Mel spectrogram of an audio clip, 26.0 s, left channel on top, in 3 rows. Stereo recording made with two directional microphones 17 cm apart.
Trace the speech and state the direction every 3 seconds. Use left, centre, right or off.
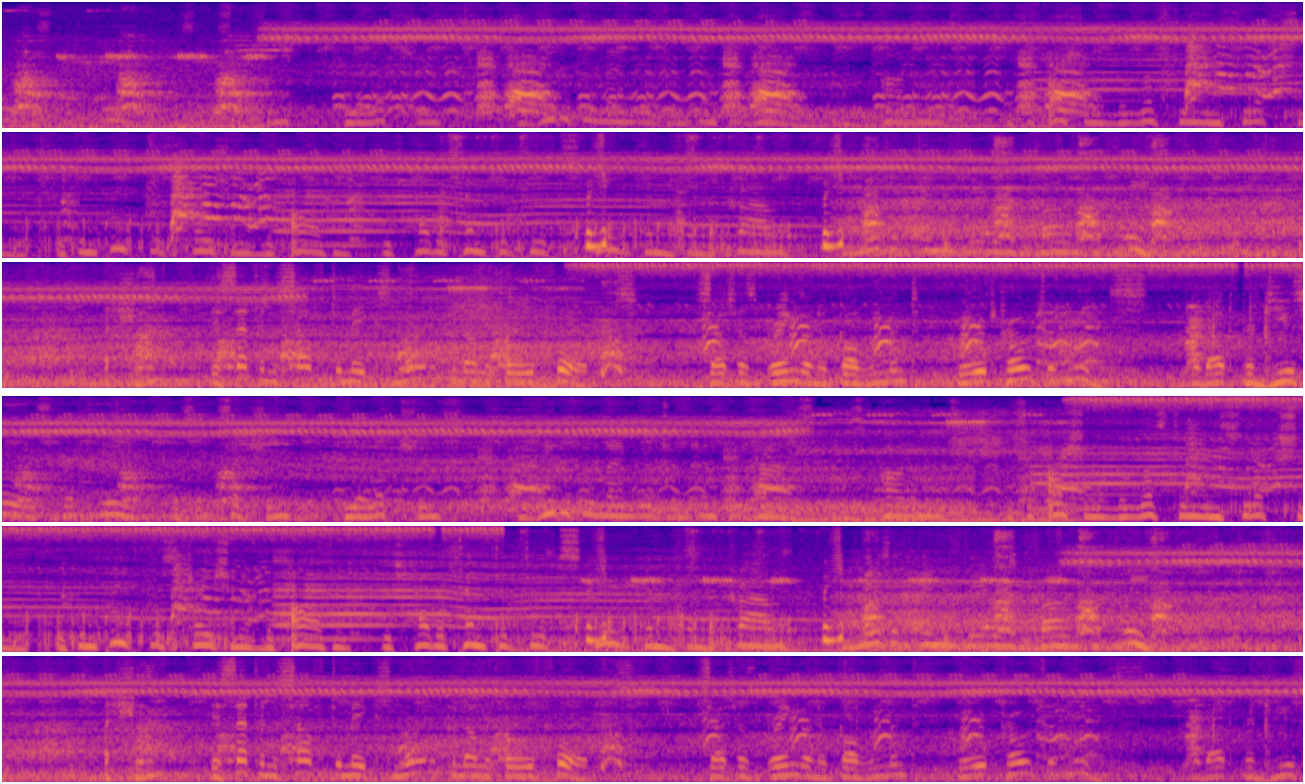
right, right, right, right, right, right, centre, left, left.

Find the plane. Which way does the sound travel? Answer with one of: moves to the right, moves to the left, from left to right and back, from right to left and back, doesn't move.
moves to the left.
